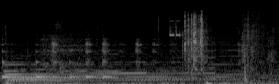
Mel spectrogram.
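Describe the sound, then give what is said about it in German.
Camera shutter clicks as a photo of a face is taken, a few quick crisp clicks near the end over a steady tonal background hum. “Dann ein Foto vom Gesicht.”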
